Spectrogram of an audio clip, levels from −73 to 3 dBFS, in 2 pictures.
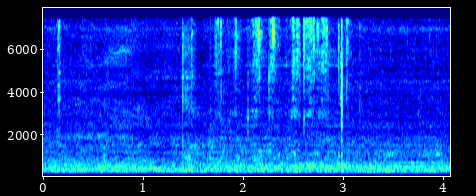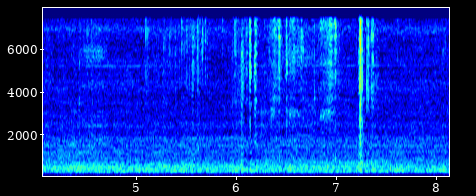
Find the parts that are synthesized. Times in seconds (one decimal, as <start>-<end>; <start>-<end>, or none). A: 0.9-1.6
